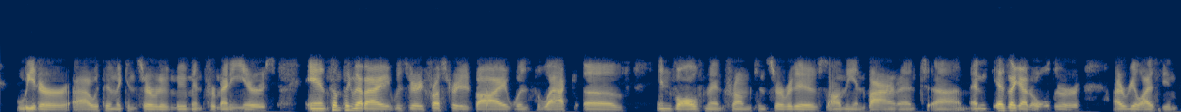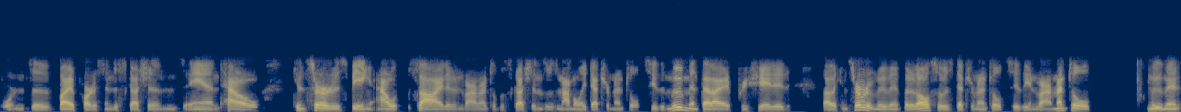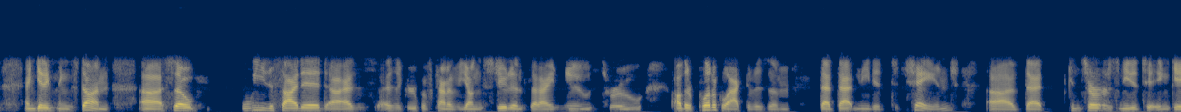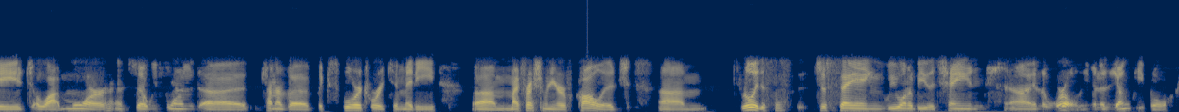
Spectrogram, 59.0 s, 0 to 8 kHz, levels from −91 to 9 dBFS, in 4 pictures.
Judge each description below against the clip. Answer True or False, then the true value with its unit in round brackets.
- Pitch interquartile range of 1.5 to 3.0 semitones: True (2.6 semitones)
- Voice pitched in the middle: False (110 Hz)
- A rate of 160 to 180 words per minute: False (145 wpm)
